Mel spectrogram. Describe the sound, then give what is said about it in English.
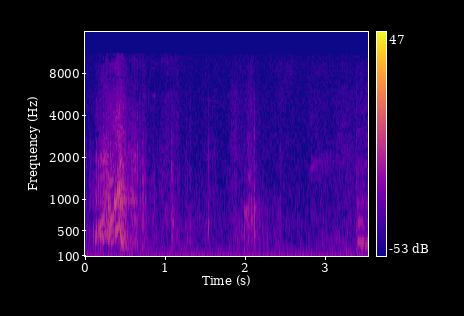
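A zipper on one of a bag's zip compartments is pulled open in a quick rasping burst, followed by quieter handling and a few softer zip-like scrapes against a low background hum. “It's got at least two more zip compartments here.”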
